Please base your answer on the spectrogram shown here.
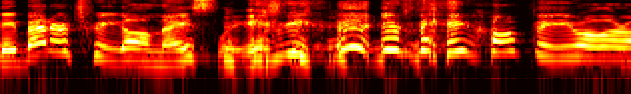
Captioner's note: laughing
